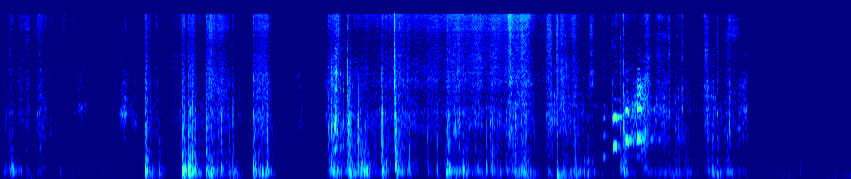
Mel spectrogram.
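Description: Irregular scraping and crunching in snow as a plastic sled is dragged and shuffled over it, in bursts with short gaps, and a short high-pitched call about eight seconds in.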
